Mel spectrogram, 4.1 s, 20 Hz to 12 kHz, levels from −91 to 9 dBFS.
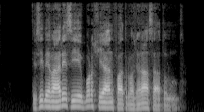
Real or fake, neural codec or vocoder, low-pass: fake; codec, 24 kHz, 0.9 kbps, WavTokenizer, medium speech release version 1; 10.8 kHz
